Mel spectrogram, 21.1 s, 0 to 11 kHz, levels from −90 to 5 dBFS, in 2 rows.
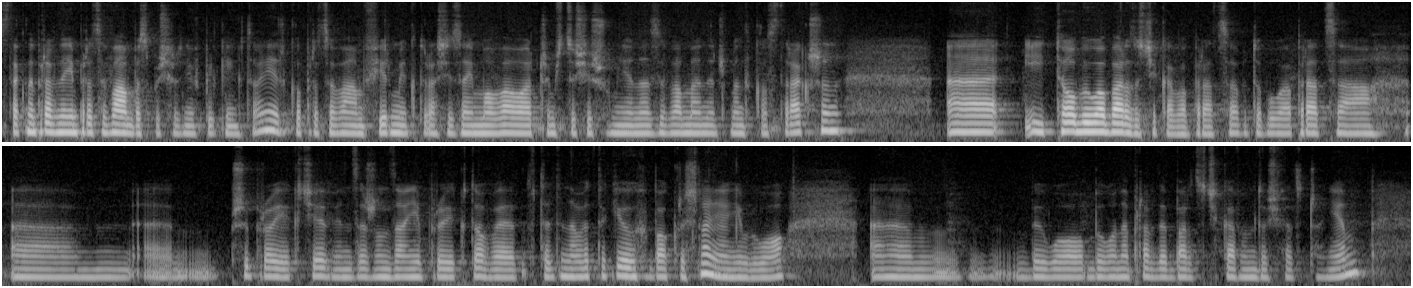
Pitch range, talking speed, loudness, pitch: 140-155 Hz, 140 wpm, -25 LUFS, 145 Hz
